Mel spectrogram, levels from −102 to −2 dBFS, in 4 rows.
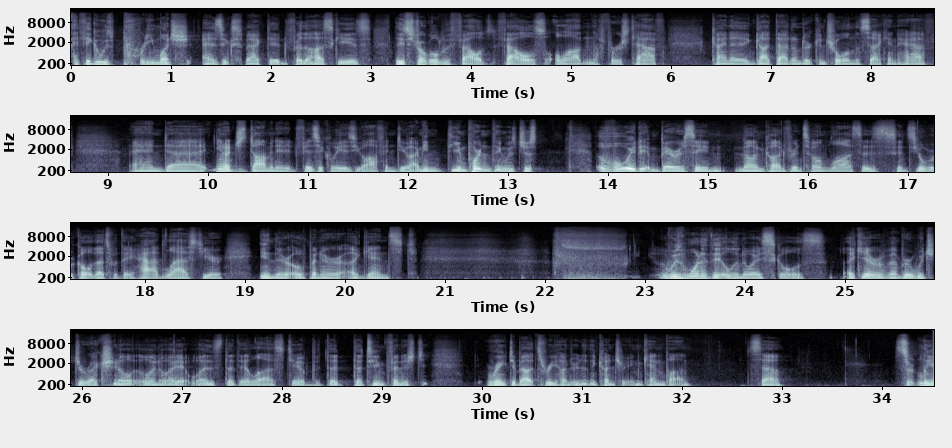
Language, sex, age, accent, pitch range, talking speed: English, male, 40-59, American, 100-115 Hz, 175 wpm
